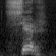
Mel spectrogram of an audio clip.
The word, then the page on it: seer: Xyzyl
